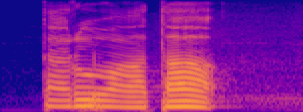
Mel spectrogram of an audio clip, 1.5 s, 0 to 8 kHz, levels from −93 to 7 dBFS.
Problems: none marked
